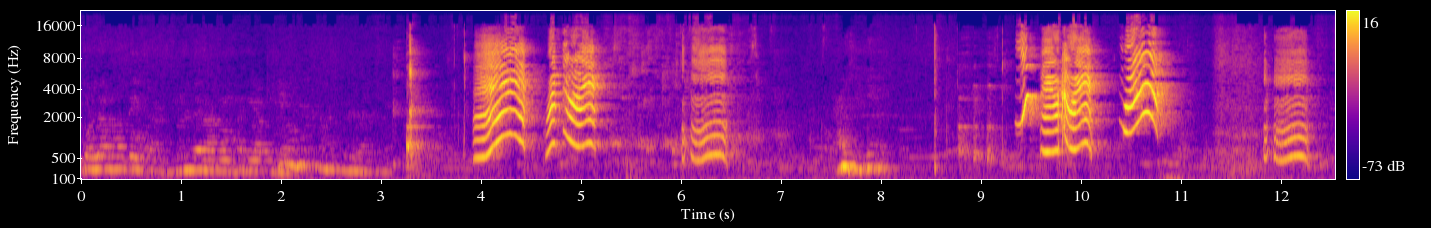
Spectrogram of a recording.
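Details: Pet talking parrot kept at home, said to say mummy, papa and radhe radhe. A low human voice speaks first, then the bird gives bright, arched, harmonic utterances in two bursts, each of several bent syllables separated by short pauses.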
